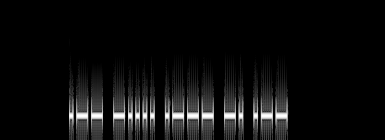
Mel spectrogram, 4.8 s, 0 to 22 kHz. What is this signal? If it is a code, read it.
Morse code, heard as a keyed tone, about 25 wpm, 700 Hz. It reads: W6JNW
